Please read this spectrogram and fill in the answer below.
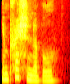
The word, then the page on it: impressionable: British English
